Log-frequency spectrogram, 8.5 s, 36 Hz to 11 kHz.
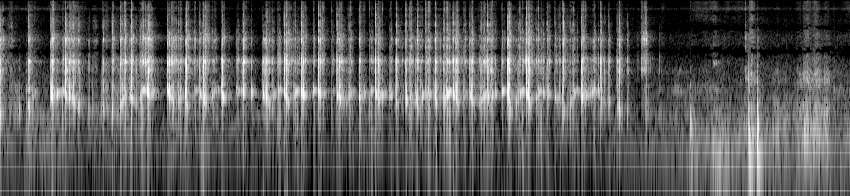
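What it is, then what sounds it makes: Plastic pill bottle cap clicking. Fingertips twist and click the white plastic child-proof cap of a small white plastic pill bottle with a blue label, with a rattle suggesting contents inside. A rapid, uneven run of sharp, bright clicks rings around 1.8 kHz for about six seconds. A few softer scrapes and a duller knock follow.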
